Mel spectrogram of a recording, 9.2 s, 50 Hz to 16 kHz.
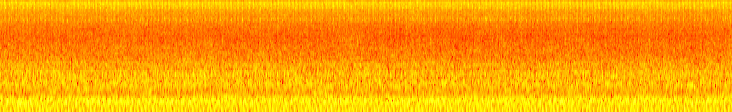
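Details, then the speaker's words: Dixon 2042 riding mower, 20 hp engine, 42 in cut, after clearing dirt from the carburetor main jet that had caused a no-start, with a new fuel filter fitted: steady, even single-cylinder chug with no misses or surging, a clean, normal idle. "oh that's all I was wrong with it just must been a little piece of dirt that got in that Main Jet so that's good"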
